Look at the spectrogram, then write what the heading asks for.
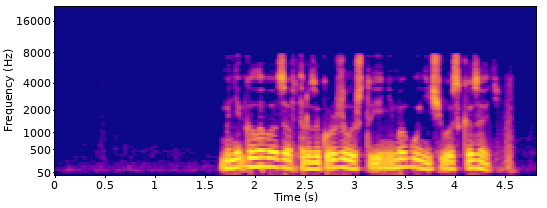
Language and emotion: Russian, neutral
